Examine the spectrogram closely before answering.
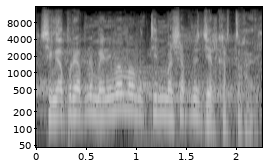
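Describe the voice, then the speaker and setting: A man's voice: on the high side, big pitch swings, racing, a little mellow. A man with a Bangladeshi accent recounts his life story in an interview, dropping in English words and checking that the listener follows. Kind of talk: personal storytelling in a radio interview. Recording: echoey reverberant room with music behind. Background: background music.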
